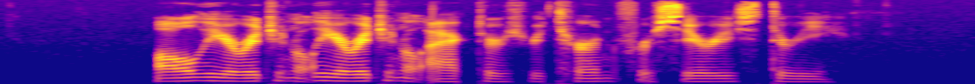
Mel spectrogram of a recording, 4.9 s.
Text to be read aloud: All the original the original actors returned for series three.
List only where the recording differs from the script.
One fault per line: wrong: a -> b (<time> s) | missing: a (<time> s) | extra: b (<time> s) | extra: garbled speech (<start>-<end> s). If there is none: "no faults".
no faults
